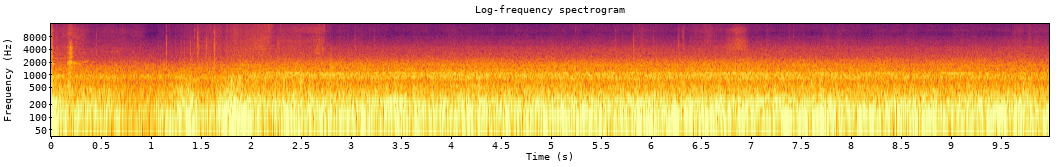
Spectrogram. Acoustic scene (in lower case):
car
